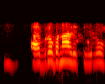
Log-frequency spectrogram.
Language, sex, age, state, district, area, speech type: Hindi, female, 18-30, Uttar Pradesh, Prayagraj, rural, conversation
